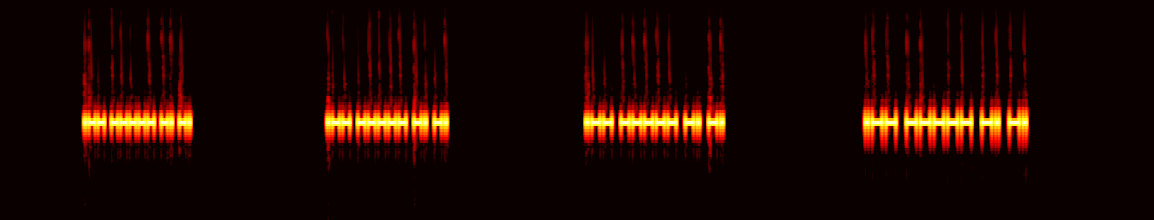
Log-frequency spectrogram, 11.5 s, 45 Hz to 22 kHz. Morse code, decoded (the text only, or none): W0NN W0NN W0NN W0NN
